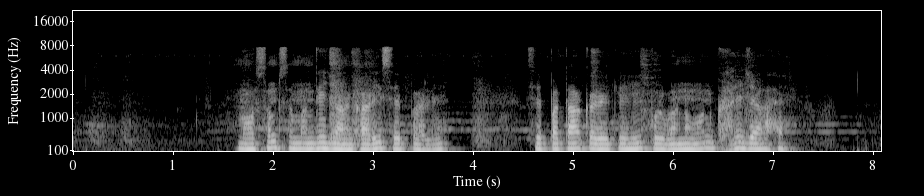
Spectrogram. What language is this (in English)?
Magahi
